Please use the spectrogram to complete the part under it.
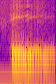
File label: "feet", vox; source engine; hl1; video games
